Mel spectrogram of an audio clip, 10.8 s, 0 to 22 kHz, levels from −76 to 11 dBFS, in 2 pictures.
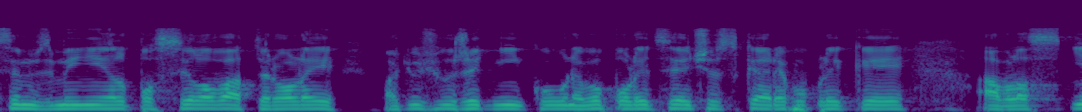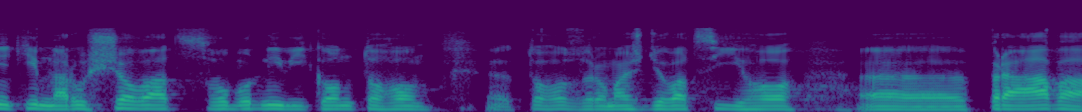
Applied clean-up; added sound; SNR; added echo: neural mask model Resemble Enhance denoiser.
